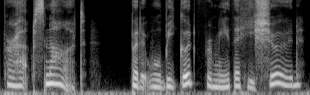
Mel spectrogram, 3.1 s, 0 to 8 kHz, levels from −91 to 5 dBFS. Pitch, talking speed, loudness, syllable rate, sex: 195 Hz, 230 wpm, -19 LUFS, 5.4 syllables/s, female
